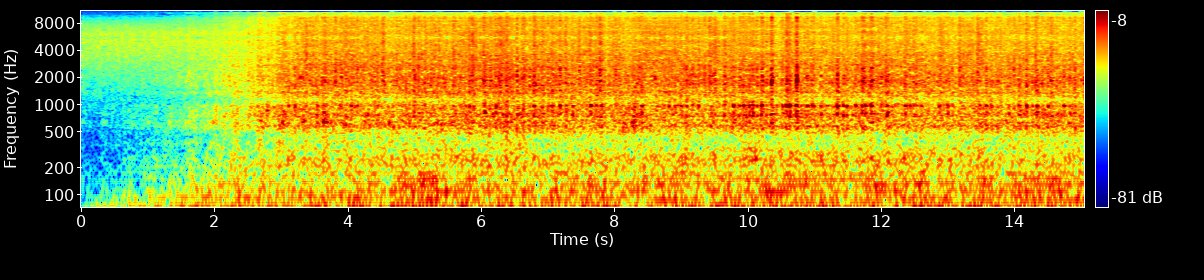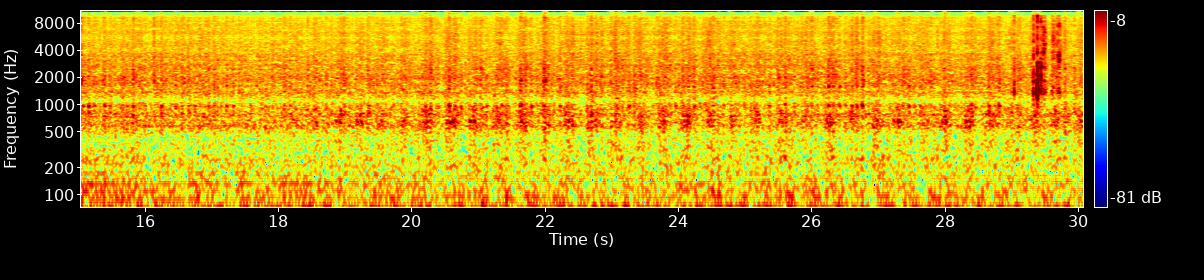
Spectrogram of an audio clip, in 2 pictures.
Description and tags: inside vehicle noise
Recorded the sound of the work vehicle. It's a bit bruised and battered, but I thought it may be interesting.
ambience, noise, vehicle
